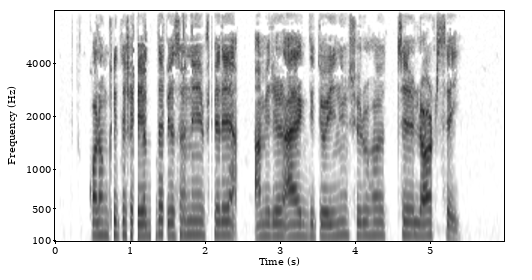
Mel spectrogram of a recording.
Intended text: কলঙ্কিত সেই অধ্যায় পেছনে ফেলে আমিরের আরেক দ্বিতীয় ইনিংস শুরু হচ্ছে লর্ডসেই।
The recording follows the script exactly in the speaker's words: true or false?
true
